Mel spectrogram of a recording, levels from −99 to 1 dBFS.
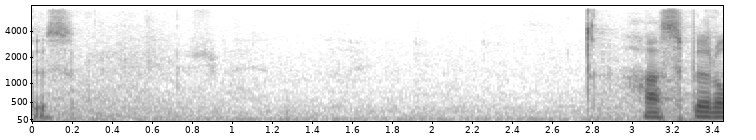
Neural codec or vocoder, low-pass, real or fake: none; 7.2 kHz; real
